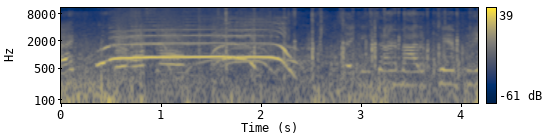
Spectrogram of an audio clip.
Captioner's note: cheers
